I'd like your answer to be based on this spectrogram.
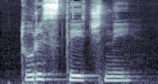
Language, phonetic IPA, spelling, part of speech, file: Ukrainian, [tʊreˈstɪt͡ʃnei̯], туристичний, adjective, Uk-туристичний.ogg
- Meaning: touristic, tourist (attributive) (pertaining to tourists or tourism)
